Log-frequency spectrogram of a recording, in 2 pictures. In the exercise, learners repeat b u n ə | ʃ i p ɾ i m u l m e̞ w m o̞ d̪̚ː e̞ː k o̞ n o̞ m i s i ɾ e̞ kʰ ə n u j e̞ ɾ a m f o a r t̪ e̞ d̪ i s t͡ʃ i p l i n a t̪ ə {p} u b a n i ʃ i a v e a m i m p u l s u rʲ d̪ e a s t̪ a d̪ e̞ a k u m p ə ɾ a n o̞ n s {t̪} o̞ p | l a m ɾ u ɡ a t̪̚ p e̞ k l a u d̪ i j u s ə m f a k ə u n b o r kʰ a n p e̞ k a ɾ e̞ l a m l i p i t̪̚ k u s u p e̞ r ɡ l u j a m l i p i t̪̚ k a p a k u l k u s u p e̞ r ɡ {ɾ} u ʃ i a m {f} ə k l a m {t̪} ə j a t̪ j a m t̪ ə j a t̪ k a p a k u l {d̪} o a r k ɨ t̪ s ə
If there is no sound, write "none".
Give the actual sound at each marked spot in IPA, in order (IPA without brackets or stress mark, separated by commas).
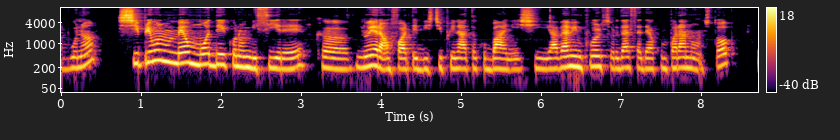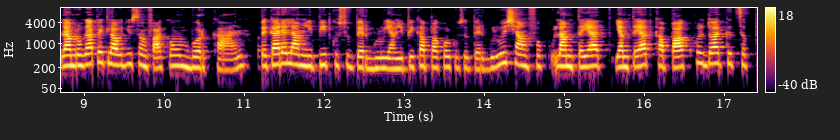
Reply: k, t̪, l, f, t̪, d̪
